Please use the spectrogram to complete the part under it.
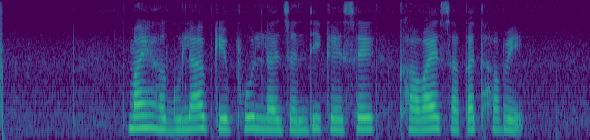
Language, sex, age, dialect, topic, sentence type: Chhattisgarhi, female, 18-24, Northern/Bhandar, agriculture, question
